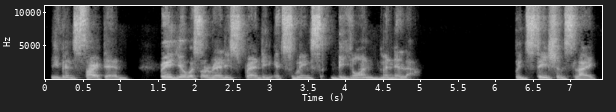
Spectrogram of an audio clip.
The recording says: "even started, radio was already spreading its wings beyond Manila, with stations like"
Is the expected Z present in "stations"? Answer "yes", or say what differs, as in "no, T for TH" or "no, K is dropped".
no, S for Z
